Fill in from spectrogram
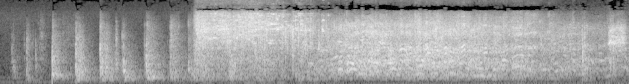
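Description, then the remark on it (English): A door being broken down: a quick run of about nine heavy, loud thuds, then a sustained crashing, splintering burst that carries on for several seconds. No one speaks. “Right now, I want to break this guy's door down.”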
